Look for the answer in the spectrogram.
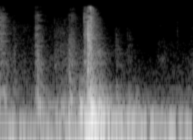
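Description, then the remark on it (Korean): A single solid door of a house thuds shut, a short low-heavy impact with a brief rattle, followed by a faint lingering hum. “당황한 승아는 얼른 도로 문을 열려고 노력해 보았다.”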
